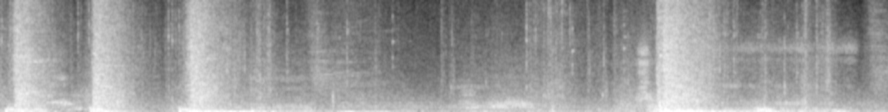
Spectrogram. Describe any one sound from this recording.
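Weapon blows land with sharp, heavy hits in a fight.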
